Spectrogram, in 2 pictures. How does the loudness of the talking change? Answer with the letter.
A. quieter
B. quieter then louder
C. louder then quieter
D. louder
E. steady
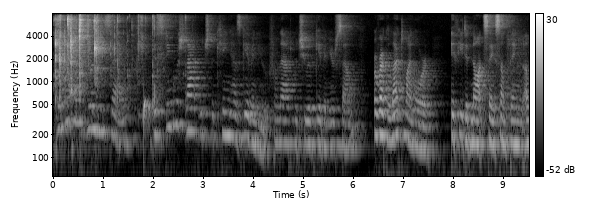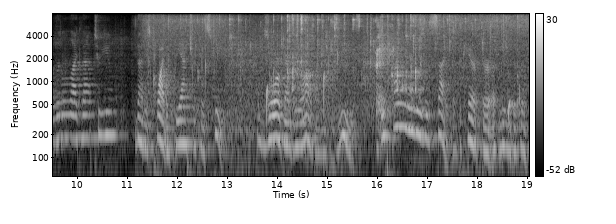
D.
